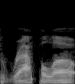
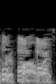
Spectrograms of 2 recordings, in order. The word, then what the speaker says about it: Rapala: Rapala or Rapala, depending on which side of the room you're sitting on in here.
